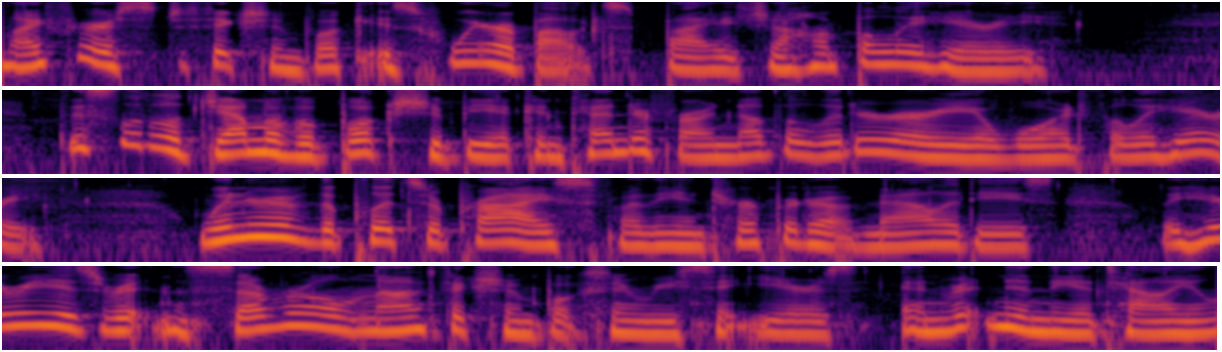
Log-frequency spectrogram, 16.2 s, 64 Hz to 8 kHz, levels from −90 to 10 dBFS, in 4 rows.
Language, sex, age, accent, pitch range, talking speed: English, female, 50-69, American, 175-225 Hz, 180 wpm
